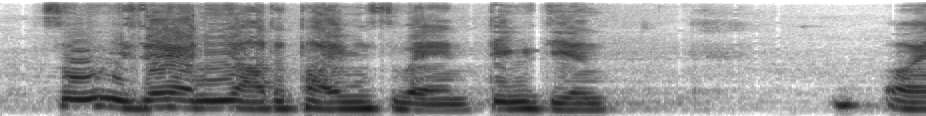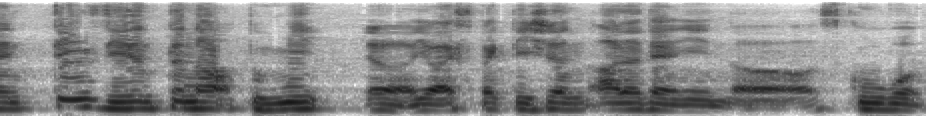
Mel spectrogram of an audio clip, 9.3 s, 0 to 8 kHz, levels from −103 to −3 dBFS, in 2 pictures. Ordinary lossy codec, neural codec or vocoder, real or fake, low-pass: none; none; real; 7.2 kHz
